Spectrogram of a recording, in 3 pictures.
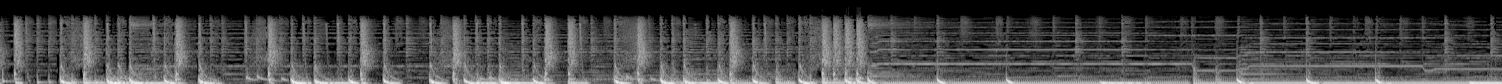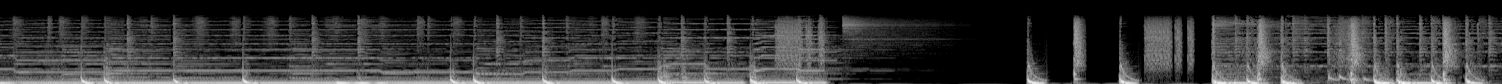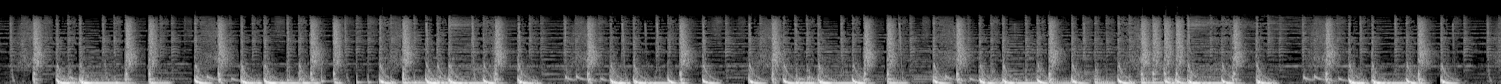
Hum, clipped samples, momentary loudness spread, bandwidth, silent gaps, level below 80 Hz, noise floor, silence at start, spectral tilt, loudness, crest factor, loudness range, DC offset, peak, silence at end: none; under 0.1%; 10 LU; 10.5 kHz; none; -16 dBFS; -68 dBFS; 0 s; -4.5 dB/octave; -15 LUFS; 12 dB; 5 LU; under 0.1%; 0 dBFS; 0 s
